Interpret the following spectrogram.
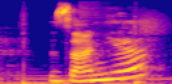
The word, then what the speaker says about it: Sonja: It was kind of my sign for me because my name is Sonja. And the German word for sun is Sonne, so Sonja and Sonne share the same first syllable.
